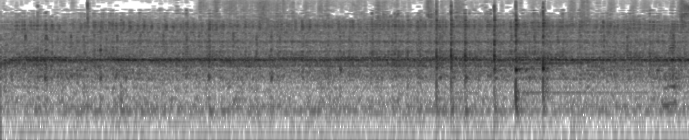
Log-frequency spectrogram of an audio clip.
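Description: A stand mixer creams butter and sugar for double chocolate chip cookies, its motor a steady, fairly loud whirring hum with a high tonal whine and faint scattered clicks from the bowl.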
